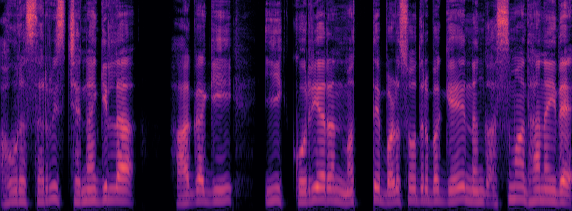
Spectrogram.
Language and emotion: Kannada, fearful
